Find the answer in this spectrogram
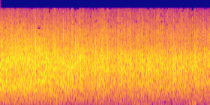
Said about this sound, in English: If you're a double blessed person, give the Lord a clap offering and shout amen.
